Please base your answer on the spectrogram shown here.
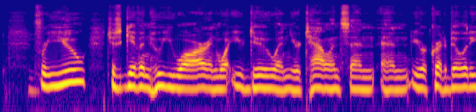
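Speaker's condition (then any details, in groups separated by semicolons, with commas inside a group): No condition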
